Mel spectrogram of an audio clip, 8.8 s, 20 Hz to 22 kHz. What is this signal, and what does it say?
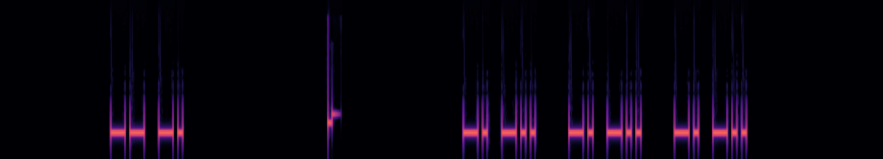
Morse code, heard as a keyed tone, about 25 wpm, 700 Hz. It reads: MN ND ND ND
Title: US States Repeated 3x 25wpm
